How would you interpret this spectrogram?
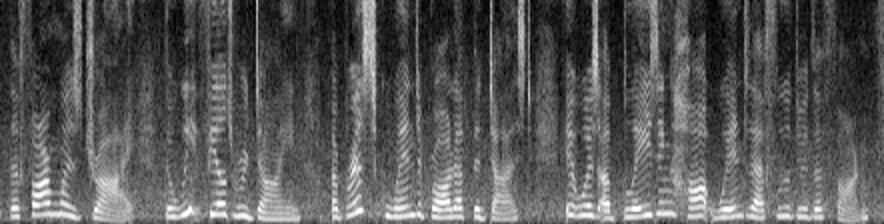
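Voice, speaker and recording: A woman's voice: high voice, a little hiss or hum. A young female narrator telling a scripted story in a school radio drama. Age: child or young performer.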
